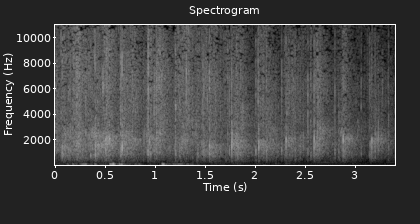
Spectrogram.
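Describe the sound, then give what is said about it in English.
Audience applause welcoming a speaker onto the stage: sustained, dense clapping that holds at an even level from start to finish, with no voices over it. “So I want you to put your hands together and welcome Dr. Adam Clausen.”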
